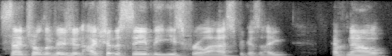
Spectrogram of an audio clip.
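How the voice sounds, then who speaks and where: A young man co-hosting a casual sports podcast, chatty and analytical, his voice going hoarse. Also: mid-range voice, moderate pace, fairly bright tone. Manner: chatty, analytical, self-mocking. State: losing his voice. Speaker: podcast co-host.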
